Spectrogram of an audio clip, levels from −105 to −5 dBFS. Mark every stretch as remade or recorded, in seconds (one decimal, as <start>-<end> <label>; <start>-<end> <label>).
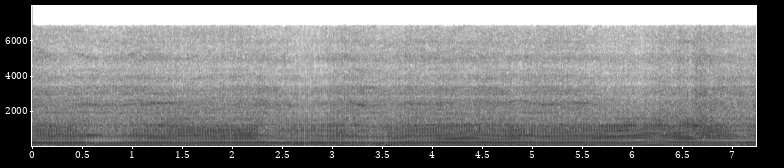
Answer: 0.0-2.4 recorded; 2.4-3.2 remade; 3.2-7.2 recorded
